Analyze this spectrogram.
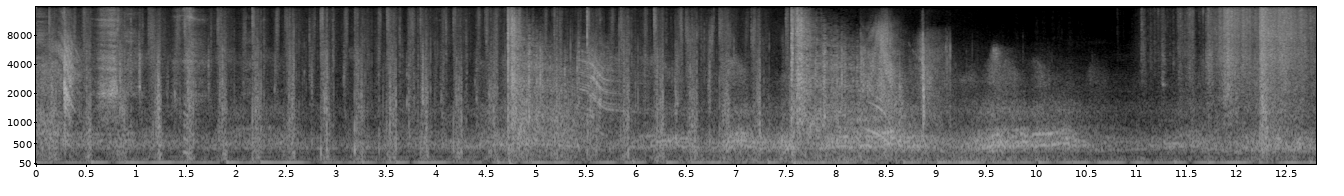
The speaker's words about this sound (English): I hide from the gunfire. Someone outside is trying to kill me.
